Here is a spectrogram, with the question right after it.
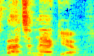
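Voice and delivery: put-on howling laughter. Retelling how someone named the guys: imitating someone howling with laughter. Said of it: "he starts howling with laughter".

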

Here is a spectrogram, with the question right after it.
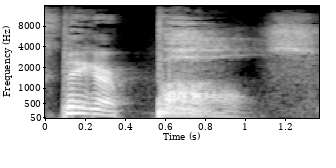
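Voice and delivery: forceful bossy voice, hit hard with conviction. Showing how to say a phrase in a voice, like they mean it: Vince McMahon impression. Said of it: "That's Vince McMahon".

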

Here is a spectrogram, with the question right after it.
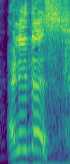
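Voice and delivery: high voice calling out across a distance. Retelling someone calling from across the apartment: imitating someone calling out. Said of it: "you're just all like".

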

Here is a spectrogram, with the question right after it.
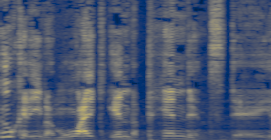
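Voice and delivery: mocking, pretentious girl voice. Describing a pretentious film girl on the show: imitating a pretentious film girl. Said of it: "like a girl who's like".

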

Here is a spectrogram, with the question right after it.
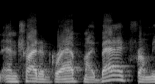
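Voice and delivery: ordinary delivery

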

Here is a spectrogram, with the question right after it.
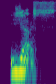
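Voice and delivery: mimicked deep, echoing voice. Retelling how he answered and his voice shook you; imitating his deep voice. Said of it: "I'm going to try to like say it how he said it".

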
